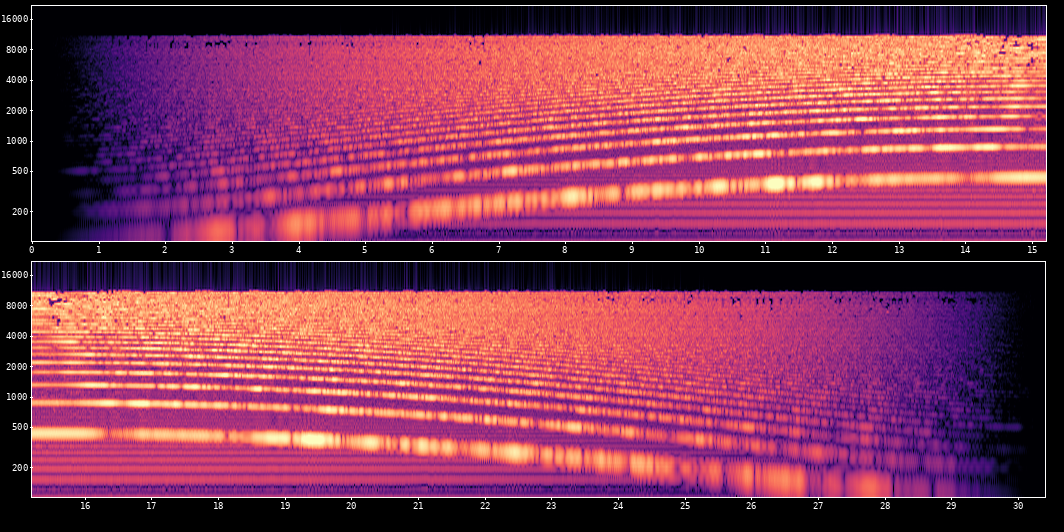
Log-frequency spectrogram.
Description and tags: Long Air Raid Siren
A long vintage disaster or air raid siren.
siren, Alert, alarm, air-raid, raid, federal, civil, tornado, Attack, horn, air, defense, emergency, warning, disaster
